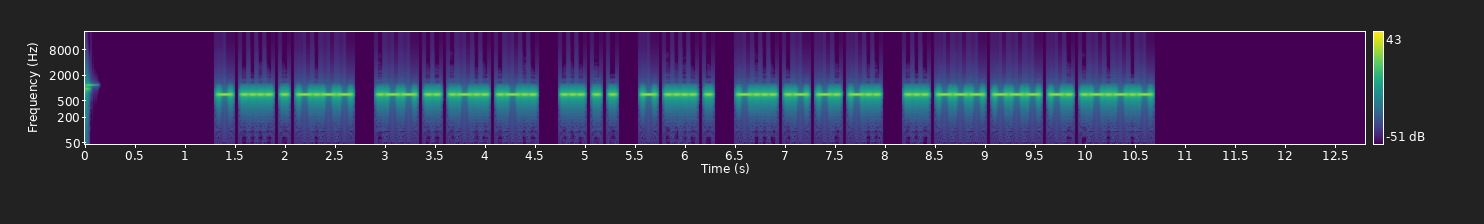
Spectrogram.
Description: Morse code, heard as a keyed tone, about 32 wpm, 700 Hz. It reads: THEY WILL SEE THE BAND SOON.
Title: Sentences from Top 1600 Words 30wpm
